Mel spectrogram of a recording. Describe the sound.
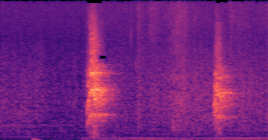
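Two sharp barks from a small dog during an afternoon walk through an estate park. The barks are spaced about two seconds apart and stand out clearly over a quiet, steady background.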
